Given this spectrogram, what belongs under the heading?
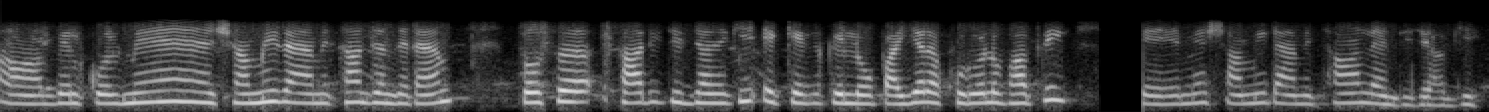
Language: Dogri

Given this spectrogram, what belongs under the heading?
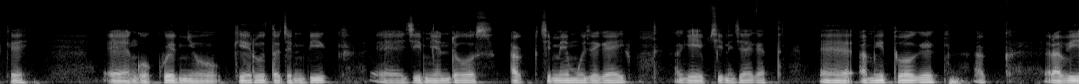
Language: Kalenjin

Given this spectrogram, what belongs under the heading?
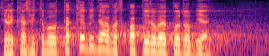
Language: Czech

